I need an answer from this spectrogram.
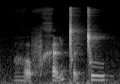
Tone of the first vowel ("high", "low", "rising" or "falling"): low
